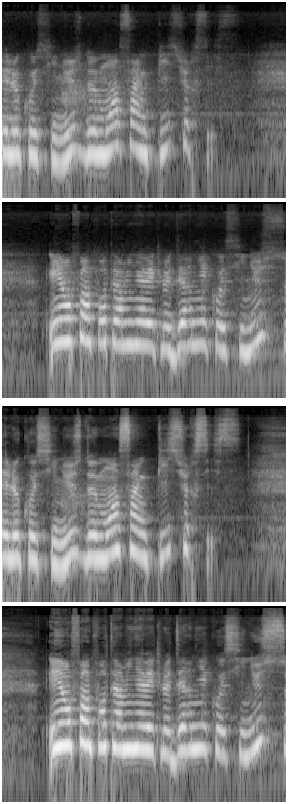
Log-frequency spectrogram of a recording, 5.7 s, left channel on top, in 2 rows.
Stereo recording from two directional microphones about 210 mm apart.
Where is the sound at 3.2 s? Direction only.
45° right (ahead or behind).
